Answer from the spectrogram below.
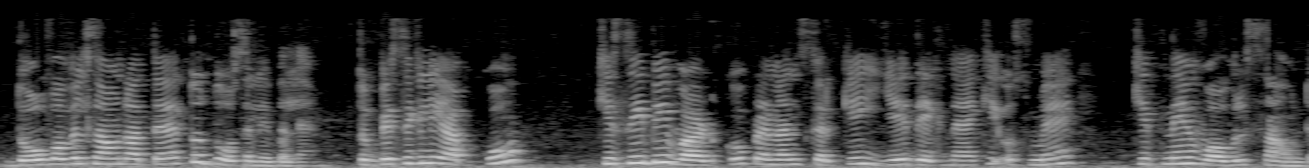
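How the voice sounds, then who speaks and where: A woman teacher explaining a lesson slowly and patiently, repeating each example word. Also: a little high. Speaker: English teacher. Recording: dull lo-fi sound with faint noise.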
